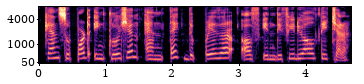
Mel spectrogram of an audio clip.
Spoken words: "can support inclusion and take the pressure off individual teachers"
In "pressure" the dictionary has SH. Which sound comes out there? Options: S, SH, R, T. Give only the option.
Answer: S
